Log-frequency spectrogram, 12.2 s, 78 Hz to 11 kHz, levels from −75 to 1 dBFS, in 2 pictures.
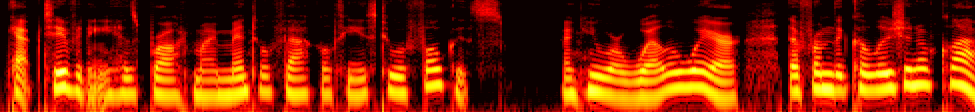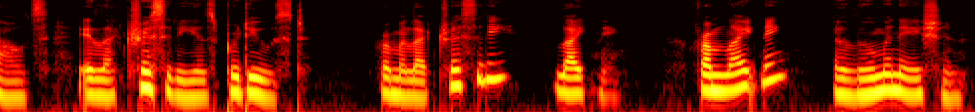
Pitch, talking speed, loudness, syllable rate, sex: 195 Hz, 140 wpm, -21 LUFS, 5.7 syllables/s, female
